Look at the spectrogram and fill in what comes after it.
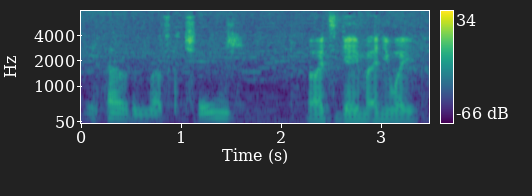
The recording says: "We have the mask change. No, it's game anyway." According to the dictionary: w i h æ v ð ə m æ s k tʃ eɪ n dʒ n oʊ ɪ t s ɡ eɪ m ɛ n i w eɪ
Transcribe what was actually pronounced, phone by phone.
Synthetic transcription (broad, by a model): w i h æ v ð ə m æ s k tʃ eɪ n dʒ l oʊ ɪ t s ɡ eɪ m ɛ n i w eɪ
